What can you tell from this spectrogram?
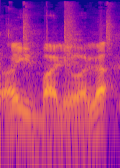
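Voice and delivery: usual speaking voice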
